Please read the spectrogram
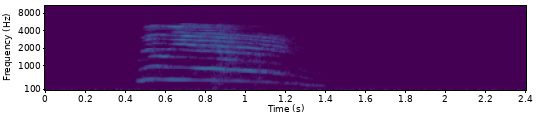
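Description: A person's high-pitched voice gives one drawn-out cry that slides down in pitch, starting about half a second in and lasting close to a second.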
